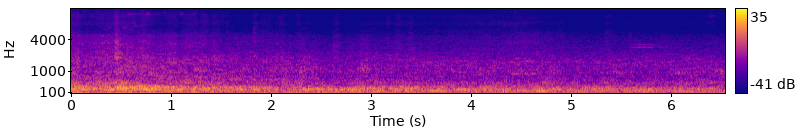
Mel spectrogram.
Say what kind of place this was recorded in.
street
